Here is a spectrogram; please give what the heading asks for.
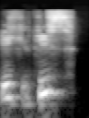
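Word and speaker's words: ἰχθύς: En griego esto se pronuncia ichthys.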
